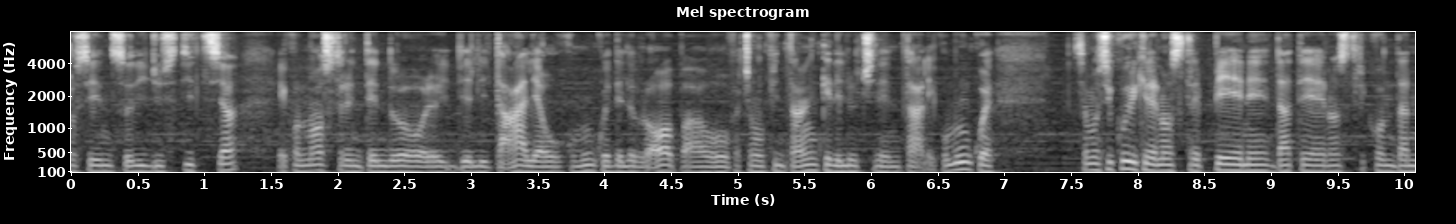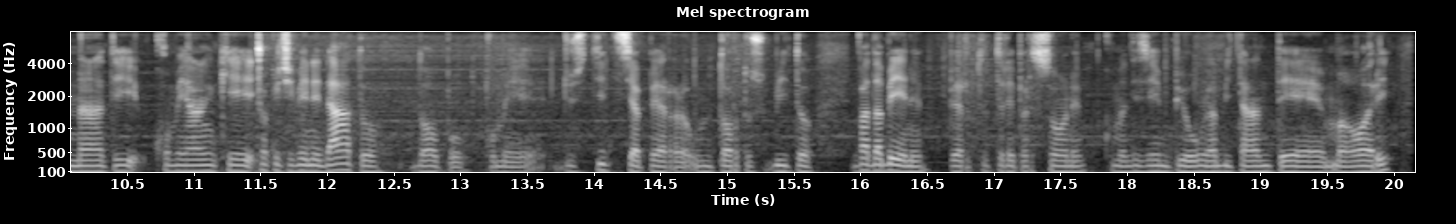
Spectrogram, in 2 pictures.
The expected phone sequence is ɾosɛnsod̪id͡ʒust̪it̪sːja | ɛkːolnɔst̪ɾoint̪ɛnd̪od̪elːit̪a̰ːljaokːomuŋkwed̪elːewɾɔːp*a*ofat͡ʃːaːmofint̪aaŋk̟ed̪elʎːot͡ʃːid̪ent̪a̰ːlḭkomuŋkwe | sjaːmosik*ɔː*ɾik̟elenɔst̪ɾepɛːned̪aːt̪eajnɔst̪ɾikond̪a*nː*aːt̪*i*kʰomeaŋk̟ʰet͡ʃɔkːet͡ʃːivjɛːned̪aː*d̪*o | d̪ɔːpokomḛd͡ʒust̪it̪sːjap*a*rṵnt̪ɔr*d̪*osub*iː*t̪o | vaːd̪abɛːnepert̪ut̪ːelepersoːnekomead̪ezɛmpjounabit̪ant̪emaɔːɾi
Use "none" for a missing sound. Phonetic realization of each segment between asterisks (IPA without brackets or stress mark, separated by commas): a, uː, nː, i, t̪, e, t̪, iː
